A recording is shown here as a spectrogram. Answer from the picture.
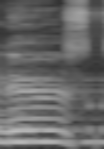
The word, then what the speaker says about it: gnu: It's good news unlimited. And I don't know, city kids, if you're familiar with a gnu, or pronounced new, it's another word for a wildebeest.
